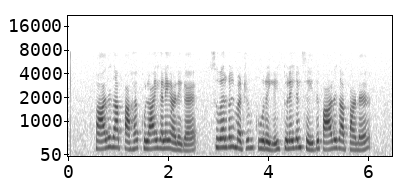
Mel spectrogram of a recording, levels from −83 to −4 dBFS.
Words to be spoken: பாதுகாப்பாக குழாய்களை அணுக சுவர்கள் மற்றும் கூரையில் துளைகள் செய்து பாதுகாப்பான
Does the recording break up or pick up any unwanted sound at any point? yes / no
no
